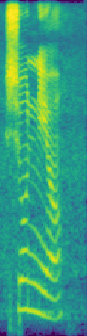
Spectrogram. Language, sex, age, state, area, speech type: Gujarati, female, 18-30, Gujarat, rural, read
